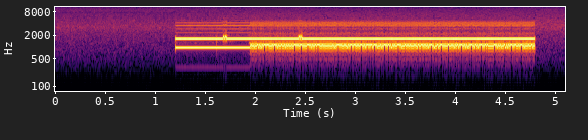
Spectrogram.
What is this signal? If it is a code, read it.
300-baud modem data (V.21 tones), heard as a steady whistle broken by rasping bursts, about 300 baud, 200 Hz shift.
